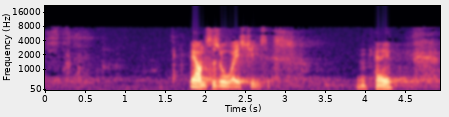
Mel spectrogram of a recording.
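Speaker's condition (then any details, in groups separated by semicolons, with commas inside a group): No condition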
